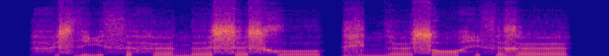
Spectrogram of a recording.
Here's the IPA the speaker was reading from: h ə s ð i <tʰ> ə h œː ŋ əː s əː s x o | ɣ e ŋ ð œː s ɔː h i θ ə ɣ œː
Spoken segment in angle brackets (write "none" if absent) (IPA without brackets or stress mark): θ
